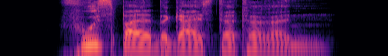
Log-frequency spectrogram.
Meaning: inflection of fußballbegeistert: 1. strong genitive masculine/neuter singular comparative degree 2. weak/mixed genitive/dative all-gender singular comparative degree
- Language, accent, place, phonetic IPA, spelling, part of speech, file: German, Germany, Berlin, [ˈfuːsbalbəˌɡaɪ̯stɐtəʁən], fußballbegeisterteren, adjective, De-fußballbegeisterteren.ogg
